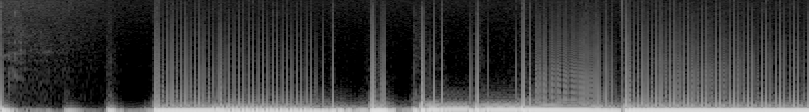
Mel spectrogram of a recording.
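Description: A looped bass line playing back: a short gap with a couple of brief blips near the start, then a long, low sustained note that bends in pitch in the middle. The joins between the loop repeats play without a pop, because the clip ends have been given a very short fade.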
